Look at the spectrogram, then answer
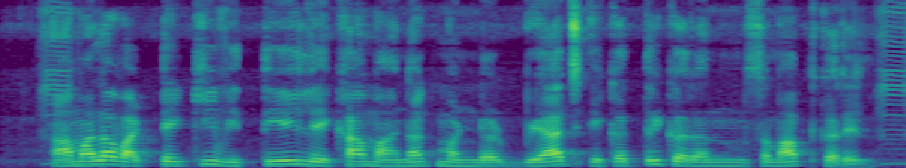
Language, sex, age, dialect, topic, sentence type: Marathi, male, 31-35, Varhadi, banking, statement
